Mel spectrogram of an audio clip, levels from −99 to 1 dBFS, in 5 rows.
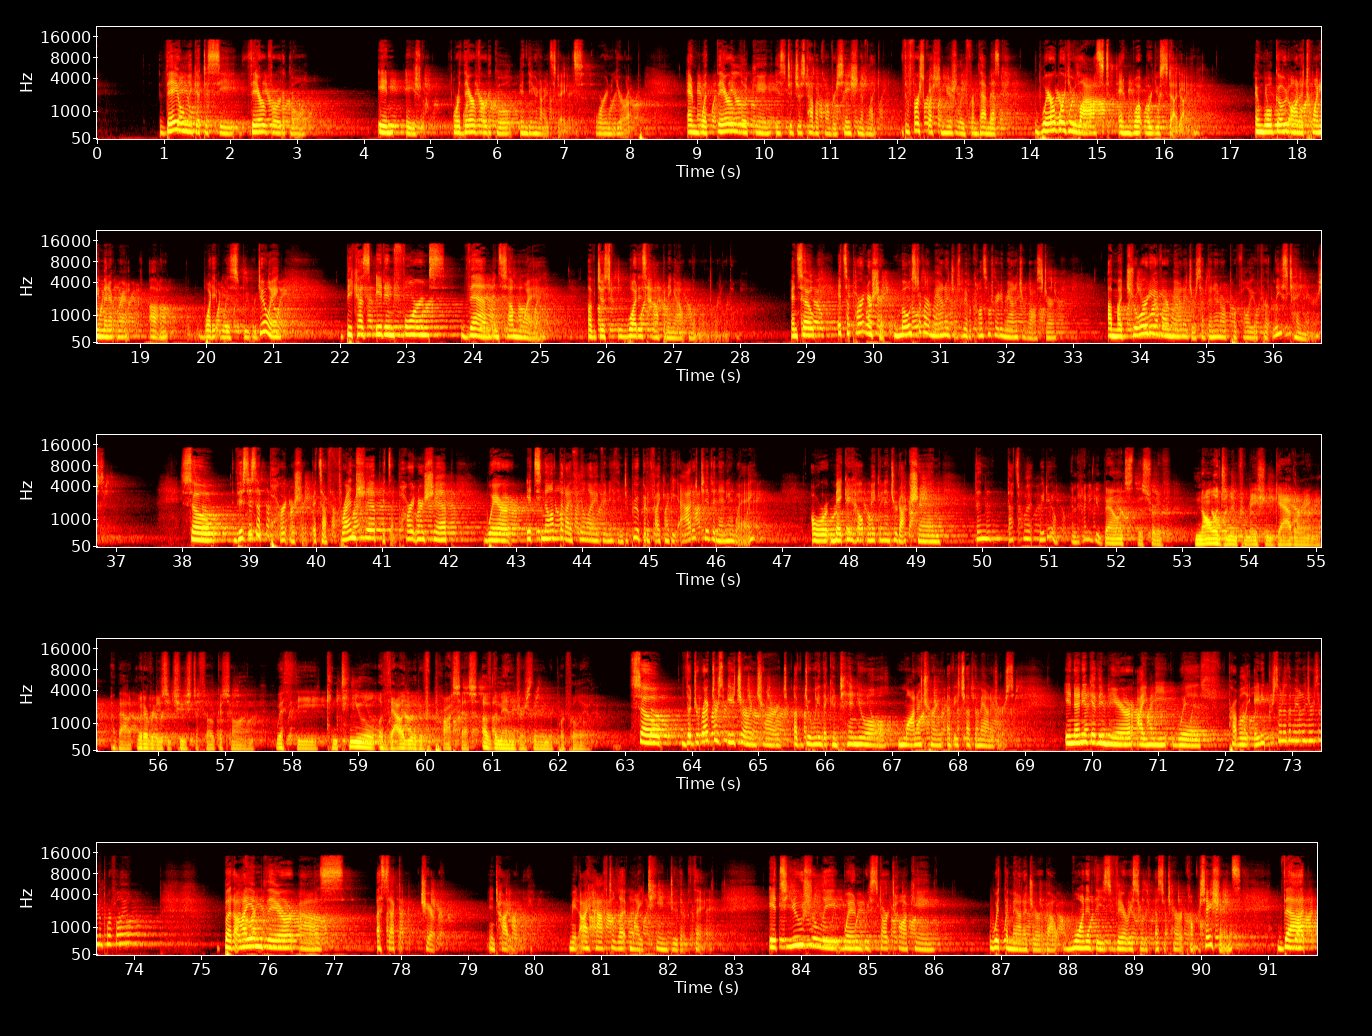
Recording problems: echo of what is said; strong; throughout; 140 ms later, 7 dB below the speech

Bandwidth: 14.5 kHz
